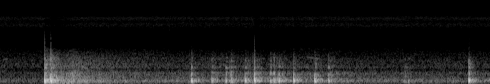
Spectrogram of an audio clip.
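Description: Aerial firework shells bursting: one loud boom about half a second in that dies away slowly, then a rapid cluster of cracks and bangs over the next second or so, and one more bang near the end.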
